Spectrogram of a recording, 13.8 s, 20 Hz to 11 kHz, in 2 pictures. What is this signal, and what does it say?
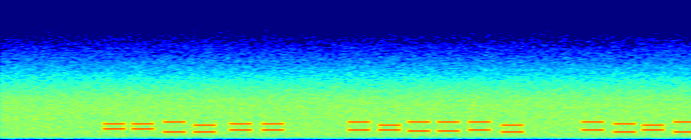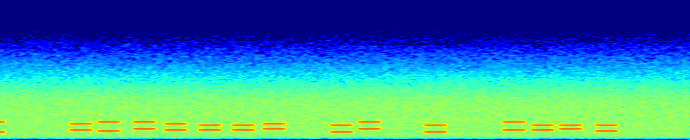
DTMF, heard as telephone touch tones, dialled by hand, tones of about 200 ms, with phone line noise. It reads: 003188 976691 9273 86#8770 1# 1 97*4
